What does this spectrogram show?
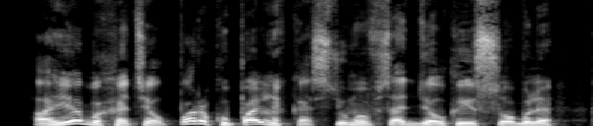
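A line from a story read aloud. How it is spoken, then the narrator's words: Wry snort. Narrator (Russian): хмыкнул Джеспер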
